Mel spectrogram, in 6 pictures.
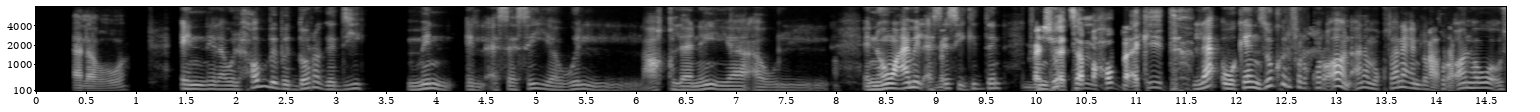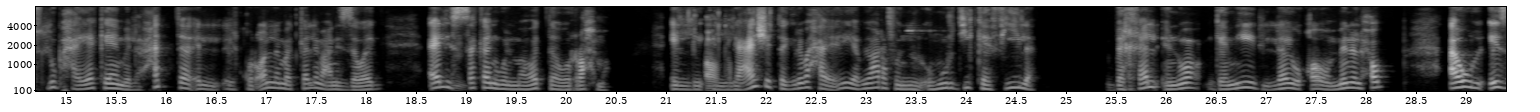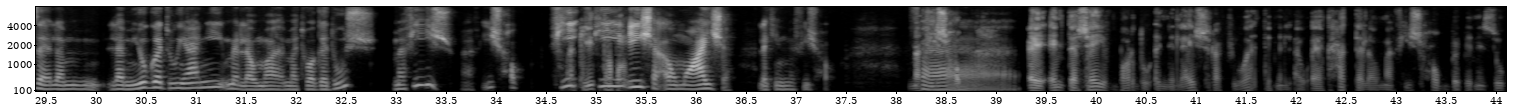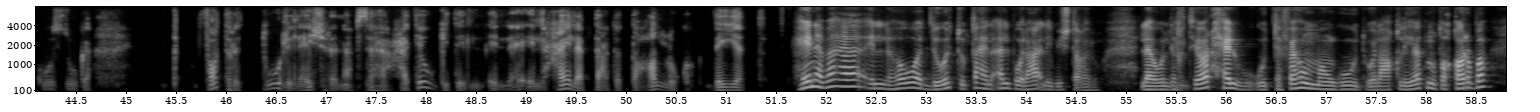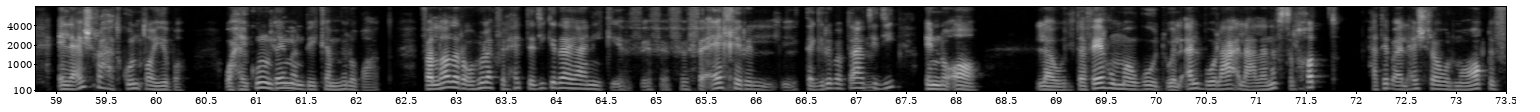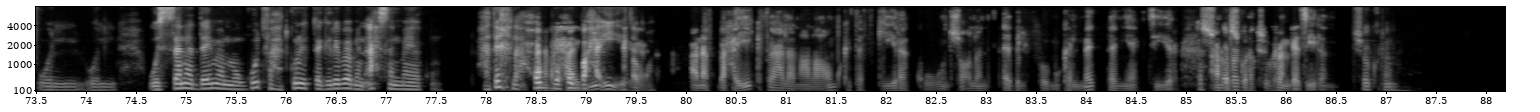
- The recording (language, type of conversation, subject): Arabic, podcast, إزاي بتعرف إن ده حب حقيقي؟
- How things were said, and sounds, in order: other noise; tapping; chuckle; horn; in Italian: "الDuetto"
